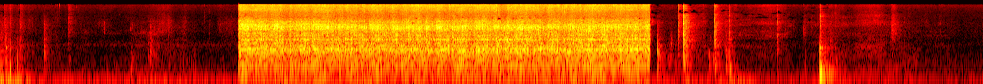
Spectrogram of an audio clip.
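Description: Preethi Blue Leaf Platinum mixer grinder running for about five seconds, blending a thick mix of oats, fruit, nuts and milk in its steel jar; it starts abruptly about three seconds in and cuts off suddenly. A few clicks and knocks of the lid and jar come before and after it.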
